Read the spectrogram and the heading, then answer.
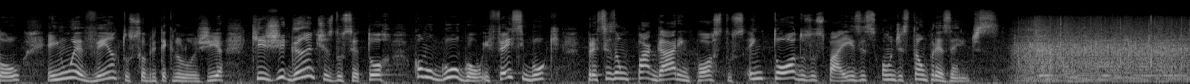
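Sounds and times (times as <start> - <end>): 
speech: 0.0 - 11.0
audience applause at a tech event: 10.1 - 11.8.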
